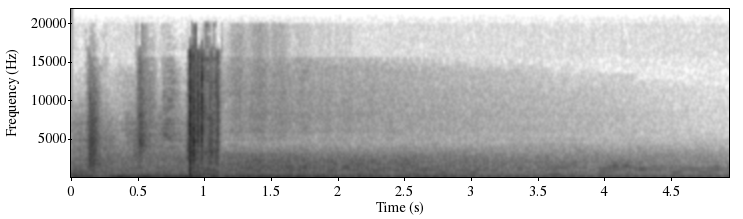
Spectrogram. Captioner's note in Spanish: chasquidos de cámara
